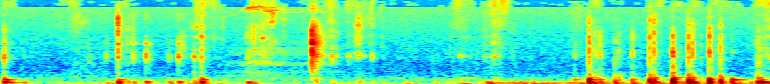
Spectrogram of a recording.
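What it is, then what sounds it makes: Silicone phone case tapped. Fingertips tap a hand-sized, solid iPhone in a pale green silicone/plastic case held in the other hand. The soft, dull, low thuds are short and dry. Sparse taps and a brief brighter scrape in the first half give way to quicker, louder clusters of taps toward the end.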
